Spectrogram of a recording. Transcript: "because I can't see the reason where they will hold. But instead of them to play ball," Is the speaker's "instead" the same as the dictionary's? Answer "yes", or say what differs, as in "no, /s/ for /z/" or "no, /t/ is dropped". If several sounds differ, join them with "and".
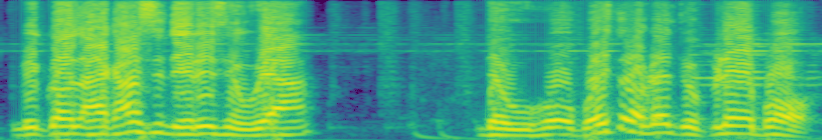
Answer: no, /n/ is dropped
